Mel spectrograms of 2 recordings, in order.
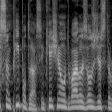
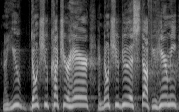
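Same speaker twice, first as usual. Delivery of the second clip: stern legalist; 6 semitones higher, 6 dB louder than usual. Retold or imitated. Mocking legalistic preacher.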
